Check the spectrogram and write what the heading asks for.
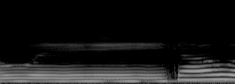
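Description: Music: a long, chant-like note held by a voice over a steady low drone, sliding up slightly at its start; near the end it breaks off and a new held note begins.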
